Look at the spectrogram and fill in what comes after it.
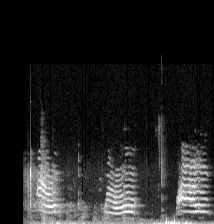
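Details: Two stray kitten brothers, one black and one gray, outdoors on a cold, windy day as winter approaches, waiting to be fed: three clear drawn-out meows, each wavering then falling, with low wind rumble and thumps between them.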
